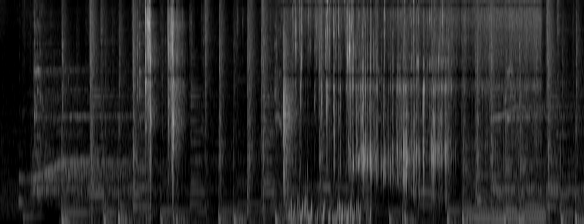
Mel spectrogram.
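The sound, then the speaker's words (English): A cold can of Olipop soda being cracked open: a few sharp metallic clicks, then a hissing rush of fizz and pouring liquid that crackles and bubbles for several seconds. No talking. “That, my friends, is the sound of me popping open a cold can of Olipop.”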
